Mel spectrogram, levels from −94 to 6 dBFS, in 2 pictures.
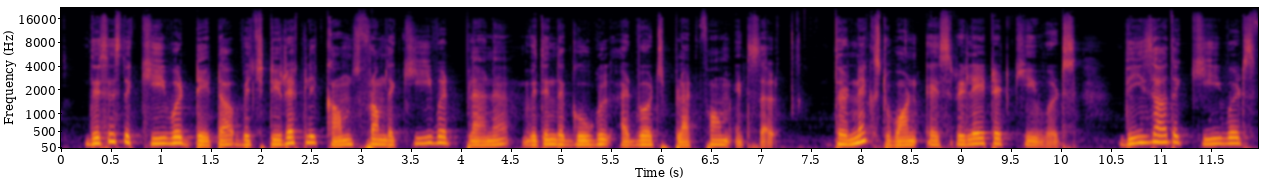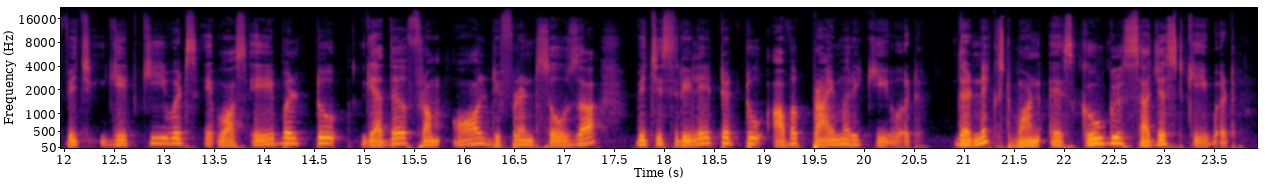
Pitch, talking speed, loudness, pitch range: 130 Hz, 135 wpm, -20 LUFS, 115-150 Hz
